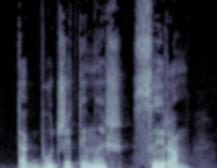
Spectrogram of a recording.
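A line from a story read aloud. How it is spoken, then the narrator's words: Furious exclamation. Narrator (Russian): воскликнул вне себя добрый волшебник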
